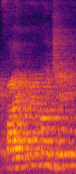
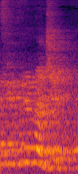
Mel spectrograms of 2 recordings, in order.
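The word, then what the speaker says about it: fibrinogen: Okay, फाइब्रिनोजेन या फिर फिब्रिनोजेन ऐसा उसका प्रोनाउंसिएशन है।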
